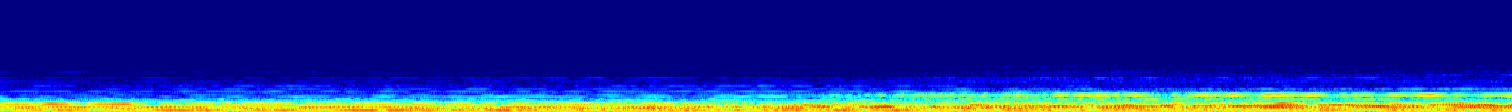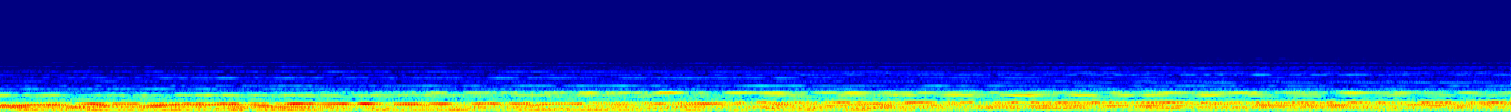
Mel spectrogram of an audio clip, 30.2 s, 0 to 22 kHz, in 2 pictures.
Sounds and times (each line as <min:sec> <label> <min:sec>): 0:00.0 Piano 0:30.2
0:08.6 Drone 0:30.2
